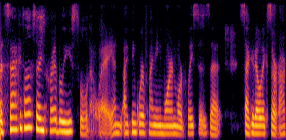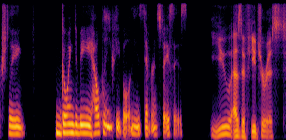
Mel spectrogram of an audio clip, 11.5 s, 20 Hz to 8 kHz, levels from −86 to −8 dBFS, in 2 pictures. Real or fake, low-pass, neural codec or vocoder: fake; 7.2 kHz; codec, 16 kHz in and 24 kHz out, 0.9 kbps, LongCat-Audio-Codec, four codebook decoder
